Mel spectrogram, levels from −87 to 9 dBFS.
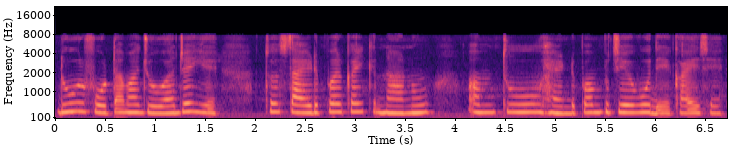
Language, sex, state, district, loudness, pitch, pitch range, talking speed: Gujarati, female, Gujarat, Valsad, -16 LUFS, 270 Hz, 255-280 Hz, 140 wpm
